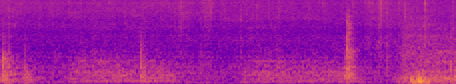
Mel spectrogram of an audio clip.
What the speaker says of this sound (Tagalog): At nagpainit na rin ako ng mantika at saka ko siya iprito.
